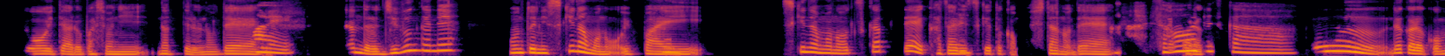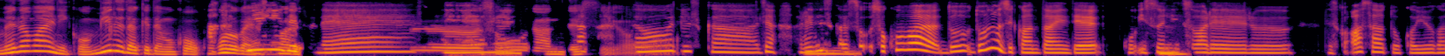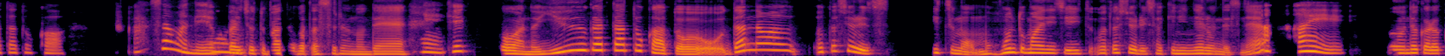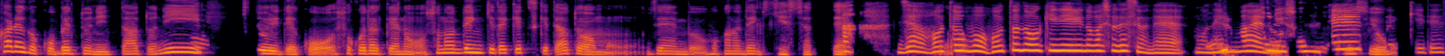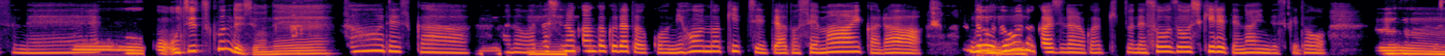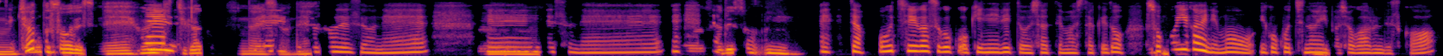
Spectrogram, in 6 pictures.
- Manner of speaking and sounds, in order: other background noise; unintelligible speech; unintelligible speech
- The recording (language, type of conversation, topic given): Japanese, podcast, 家の中で一番居心地のいい場所はどこですか？
- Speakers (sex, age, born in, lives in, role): female, 50-54, Japan, Japan, host; female, 50-54, Japan, United States, guest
